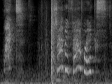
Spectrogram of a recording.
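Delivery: very high, slow squeak of disbelief. Retold or imitated. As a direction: squeak it out, baffled. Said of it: "I'm like".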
